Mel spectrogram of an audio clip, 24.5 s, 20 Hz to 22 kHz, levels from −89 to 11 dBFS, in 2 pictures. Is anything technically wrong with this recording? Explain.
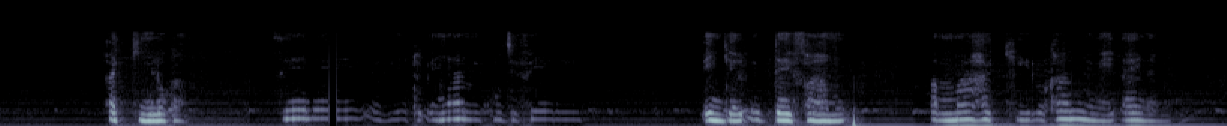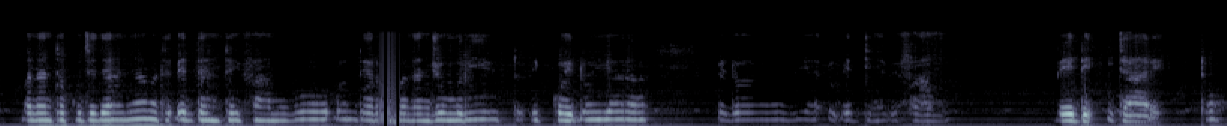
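Yes. There is packet loss on an ADPCM call, carried over G.722 wideband coding, at 3.29 to 3.39 s (80 ms gone) and 16.05 to 16.28 s (150 ms lost in gaps up to 50 ms). The missing packets become abrupt silences. Afterward the receiver's adaptive predictor and step size no longer match the sender's, so speech resumes with brief distortion.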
